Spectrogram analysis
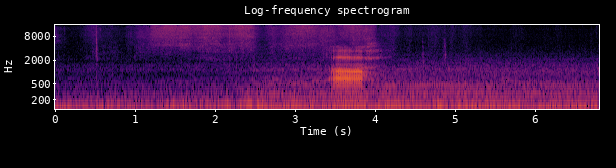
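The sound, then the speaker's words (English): Low, steady rumble of a car being driven, with engine and road noise running continuously through the whole stretch, swelling slightly toward the middle. “I'm driving right now at work.”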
